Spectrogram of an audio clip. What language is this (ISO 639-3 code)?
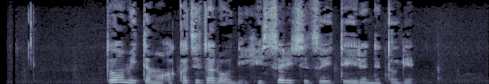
jpn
